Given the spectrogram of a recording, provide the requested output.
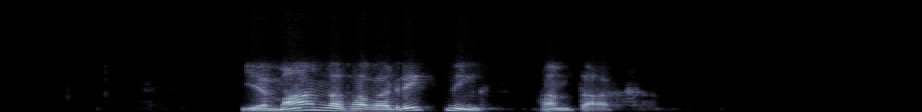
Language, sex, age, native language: Icelandic, male, 60-69, Icelandic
